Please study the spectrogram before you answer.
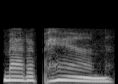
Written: Matapan

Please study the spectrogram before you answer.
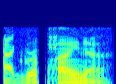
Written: Agrippina

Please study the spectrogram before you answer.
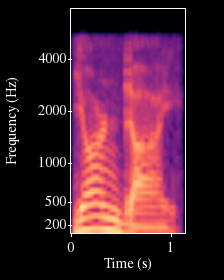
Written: yarn-dye

